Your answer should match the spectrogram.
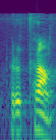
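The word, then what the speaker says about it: Bertrand: 그래서 더 100년 전까지 올라가면은 쿠로노, 베르타 이분들은 이제 다 프랑스 사람들이죠. 그래서 발음을 제가 뒤에 자음을 안 해요. 쿠로노, 그다음에 베르트랑.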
